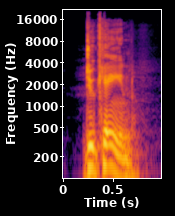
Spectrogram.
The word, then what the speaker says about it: Duquesne: I mean, for example, uh, Tony Dalton's Jack Duntanesque is is that how we, we pronounce his name? Duquesne. Duquesne, uh, Jack Duquesne.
